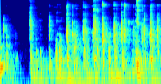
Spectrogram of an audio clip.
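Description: Typing on a computer keyboard: a quick, irregular run of keystrokes that starts about a third of a second in.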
